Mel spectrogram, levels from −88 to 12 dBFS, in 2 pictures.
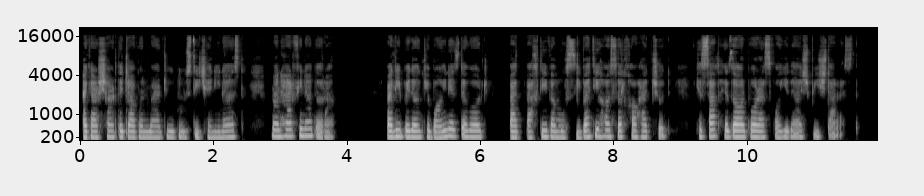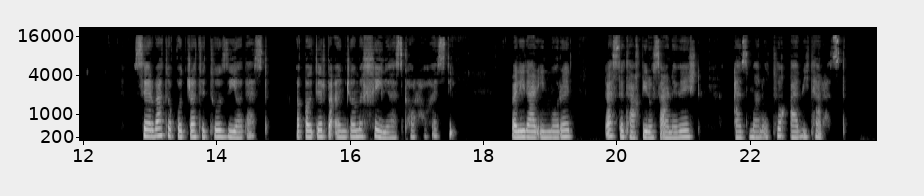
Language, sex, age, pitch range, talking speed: Persian, female, 10-29, 200-230 Hz, 150 wpm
